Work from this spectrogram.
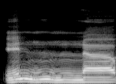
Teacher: baik dua suku kata satu Hamzah ini dengan nun sukun itu Nun bertasydik kita baca dengan wajibul gunah jadi bunyinya dua harakat in ada bunyi dengung di Batang rongga hidung kita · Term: wajibul gunnah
